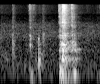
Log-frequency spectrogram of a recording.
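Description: A person sighing once, a short breathy exhale about a second in, with a few faint small clicks before it.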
